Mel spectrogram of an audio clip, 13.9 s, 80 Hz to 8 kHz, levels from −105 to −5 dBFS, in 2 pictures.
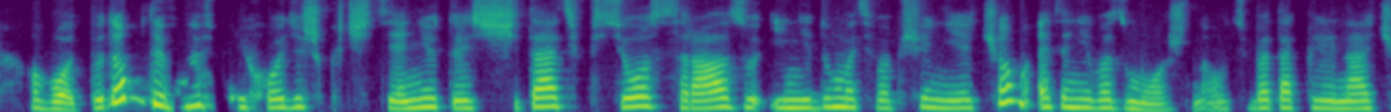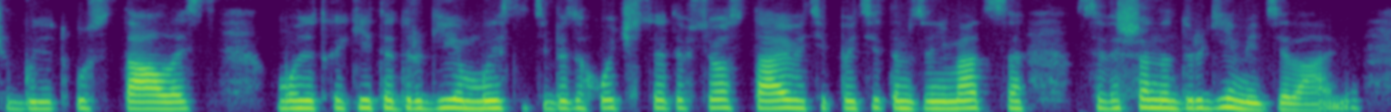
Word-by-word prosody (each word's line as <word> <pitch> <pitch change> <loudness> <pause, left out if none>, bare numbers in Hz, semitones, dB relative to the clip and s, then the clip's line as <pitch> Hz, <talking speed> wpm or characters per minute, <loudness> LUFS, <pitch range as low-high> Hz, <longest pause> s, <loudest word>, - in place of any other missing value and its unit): Вот. 180 -5 +2
Потом 400 - +4
ты 290 - +6
вновь 245 +3 +1
приходишь 220 0 -2
к - - -26
чтению, 200 +4 +1
то 195 - 0
есть 195 0 -1
считать 235 +6 +2
всё 235 +2 +3
сразу 215 -1 +2
и 205 - -4
не 205 0 +3
думать 225 +1 +2
вообще 200 +3 -4
ни 200 -2 +1
о 200 - -2
чём- 330 - +1
это 225 +1 +1
невозможно. 185 -7 -2
У 180 - -9
тебя 200 +3 -3
так 205 -1 -1
или 195 - 0
иначе 190 0 -1
будет 180 0 -5
усталость, 180 -1 0 0.3
будут 195 0 +1
какие-то 200 +1 -2
другие 200 +2 +1
мысли, 195 +1 +2
тебе 185 +2 -5
захочется 200 +1 -6
это 200 0 -5
всё 210 +1 -4
оставить 200 -1 +1
и - - -7
пойти, 190 +1 -4
там, 190 -1 0
заниматься 190 +1 0 0.3
совершенно 200 +2 0
другими 195 -1 +2
делами. 160 +4 -6
195 Hz, 190 wpm, -24 LUFS, 185-210 Hz, 0.3 s, ты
